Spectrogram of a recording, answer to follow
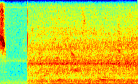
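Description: A steady low mechanical hum with a hiss over it, an outdoor background picked up by the reporter's live microphone. It starts abruptly about half a second in as the sound cuts from the taped report to the live feed.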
